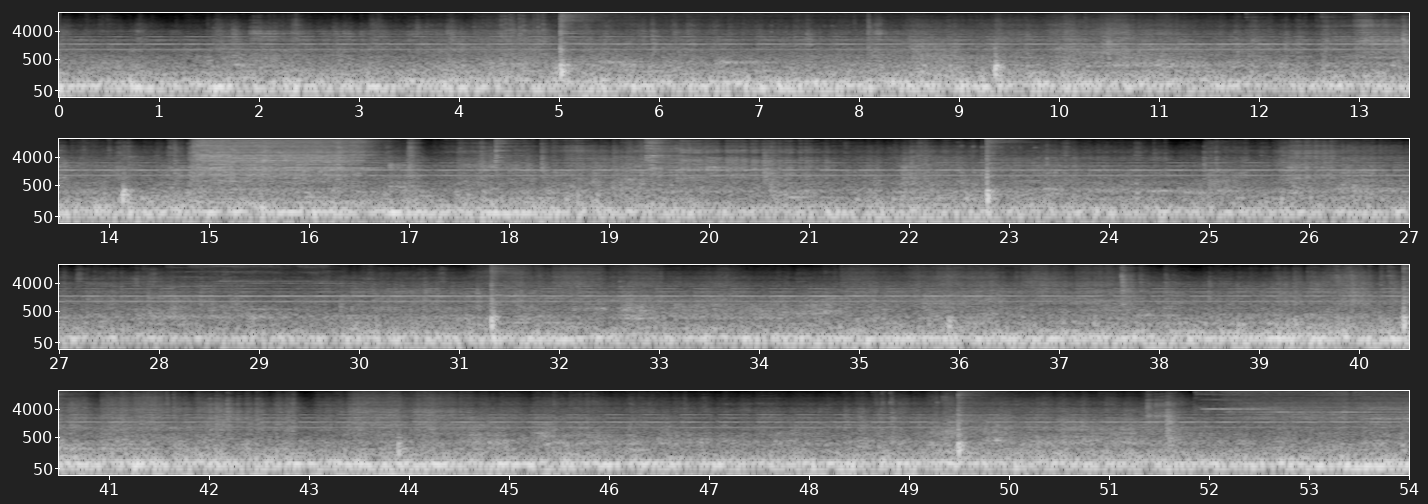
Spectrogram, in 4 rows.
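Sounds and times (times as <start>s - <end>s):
freight train cars rumbling: 0.0s - 54.0s
high-pitched ringing tone: 10.8s - 43.5s, 44.4s - 54.0s.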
